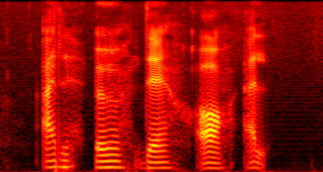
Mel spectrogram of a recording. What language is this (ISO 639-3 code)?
nor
